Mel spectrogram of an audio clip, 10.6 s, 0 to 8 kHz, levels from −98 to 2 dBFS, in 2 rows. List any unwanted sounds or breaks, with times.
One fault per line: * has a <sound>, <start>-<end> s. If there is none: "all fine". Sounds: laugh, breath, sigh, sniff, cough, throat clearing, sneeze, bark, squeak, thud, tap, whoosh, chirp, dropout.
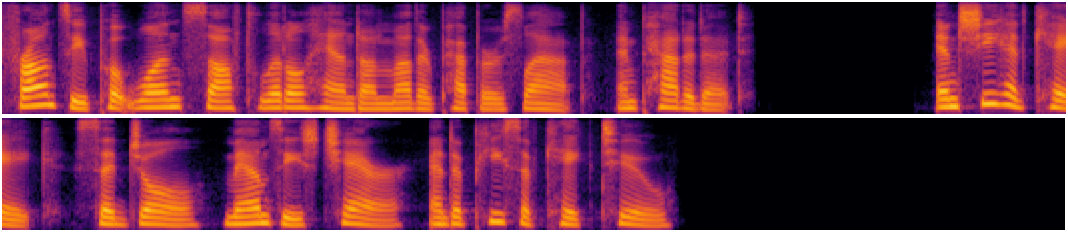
all fine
